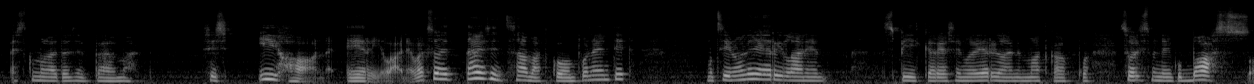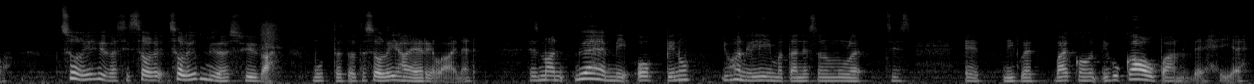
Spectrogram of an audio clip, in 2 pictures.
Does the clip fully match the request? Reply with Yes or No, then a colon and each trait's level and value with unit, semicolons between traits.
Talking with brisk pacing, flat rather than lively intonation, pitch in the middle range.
No: fast, 160 wpm; average, 3.7 semitones; medium, 180 Hz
